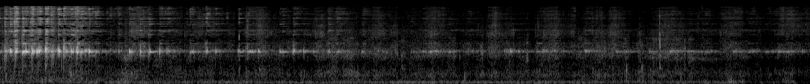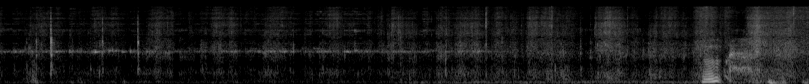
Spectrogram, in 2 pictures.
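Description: A bird dog's collar bell jingling steadily as the dog runs off through tall grass, loud at first and fading away over about twelve seconds.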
